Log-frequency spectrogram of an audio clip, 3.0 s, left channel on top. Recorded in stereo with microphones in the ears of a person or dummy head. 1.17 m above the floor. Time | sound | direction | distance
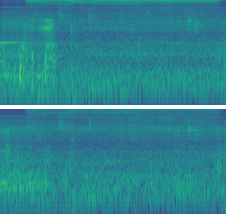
0.3 | a running tap | 20° left (ahead or behind) | 1.5 m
